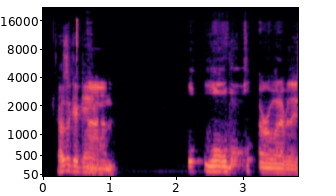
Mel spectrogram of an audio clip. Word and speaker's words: Louisville: They just like real guttural. Like, marbles in your mouth. Louisville. You gotta say it like you gotta say like you have chaw in your mouth, bro.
